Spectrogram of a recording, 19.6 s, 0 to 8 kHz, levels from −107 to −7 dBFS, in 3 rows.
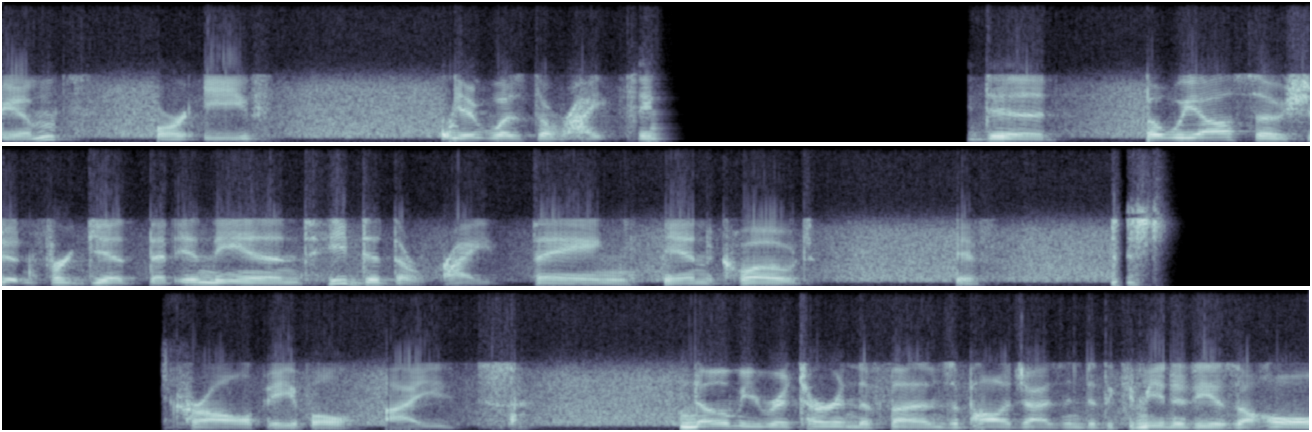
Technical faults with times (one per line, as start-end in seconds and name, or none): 0.00-19.62 gain pumping
3.16-3.26 short concealed packet loss
3.26-4.85 long network dropout
12.11-12.18 burst of packet loss
12.26-12.30 short concealed packet loss
12.30-13.90 long network dropout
